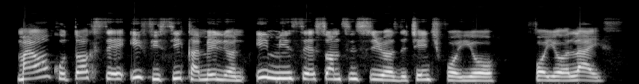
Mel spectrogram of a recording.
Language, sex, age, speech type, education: Nigerian Pidgin, female, 30-45, spontaneous, tertiary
